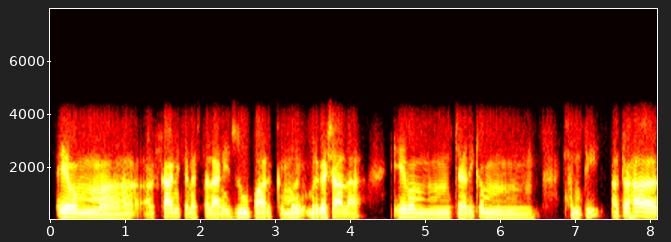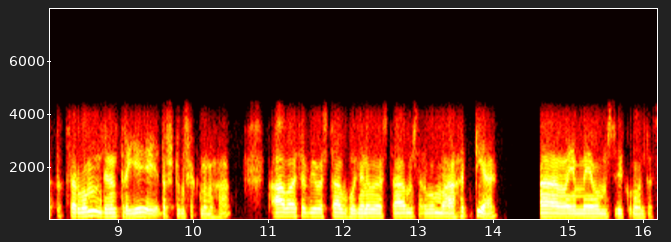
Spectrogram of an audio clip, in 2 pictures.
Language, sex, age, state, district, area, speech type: Sanskrit, male, 18-30, Tamil Nadu, Kanchipuram, urban, conversation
